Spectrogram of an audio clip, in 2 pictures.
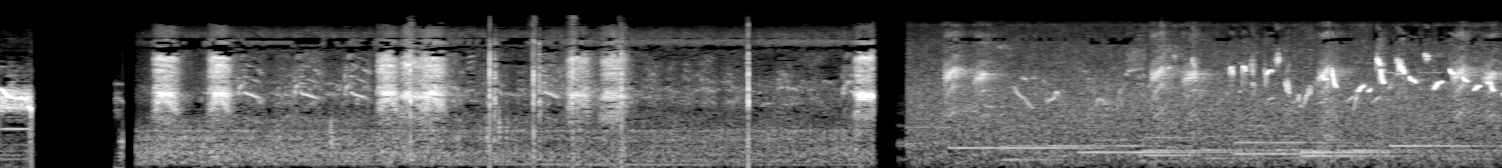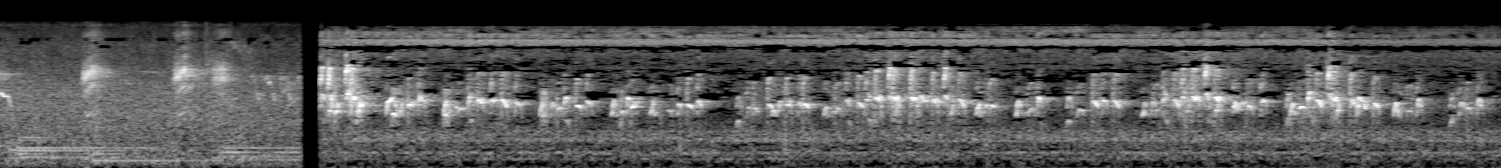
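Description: Bird calls and chirps in three stretches, each starting abruptly after a brief break. In the middle stretch quick high chirps sit over a few soft, low musical notes, and the last stretch is a steady run of repeated calls, several a second.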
